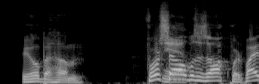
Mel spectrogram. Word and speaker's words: Rehoboam: is three of them REO boom real boom it's four syllables I think REO boom Rehoboam for Sheryl was awkward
